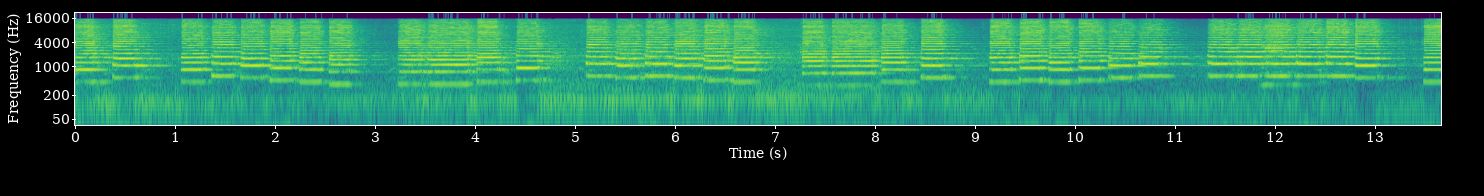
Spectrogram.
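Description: Tour bus's multi-tone musical "telolet" horn playing short melodies of stepped notes, repeated in several bursts with brief pauses between them, over the low running of the bus's engine.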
